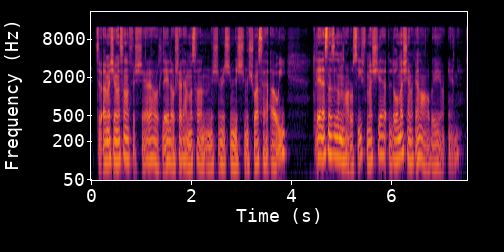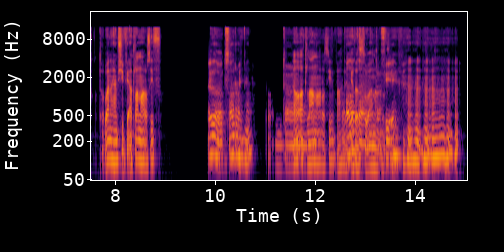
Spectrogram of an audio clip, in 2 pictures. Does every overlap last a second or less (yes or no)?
no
